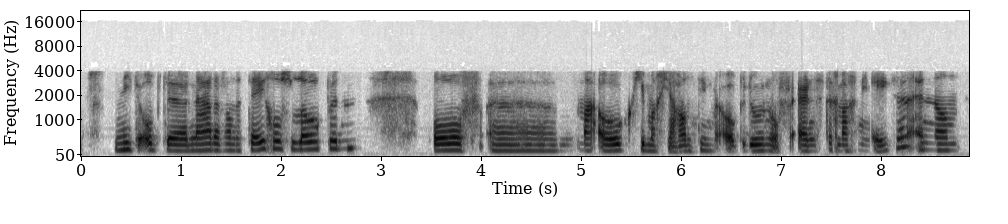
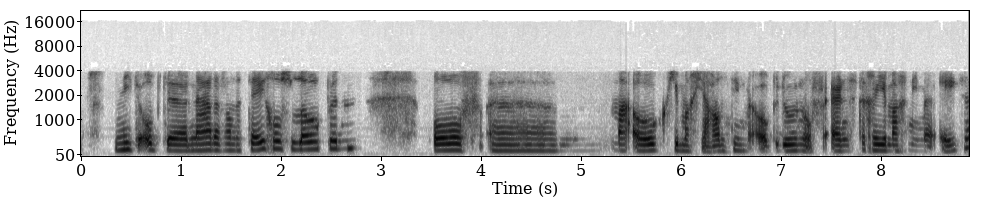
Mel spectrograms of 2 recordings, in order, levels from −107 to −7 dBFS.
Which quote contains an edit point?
first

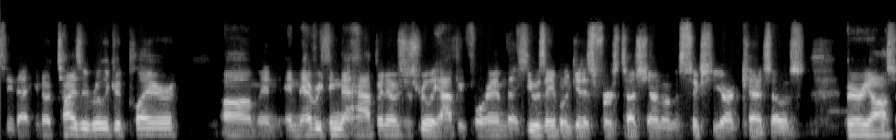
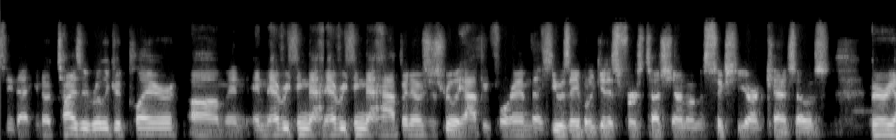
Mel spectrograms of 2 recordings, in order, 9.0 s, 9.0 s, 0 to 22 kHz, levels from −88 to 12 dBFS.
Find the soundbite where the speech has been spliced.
second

